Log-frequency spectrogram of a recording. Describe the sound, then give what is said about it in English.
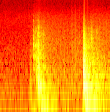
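A dresser drawer is closed with two dull thuds, the second sharper and louder than the first, with no voices. “Seward observes Briggs closing a dresser drawer”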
